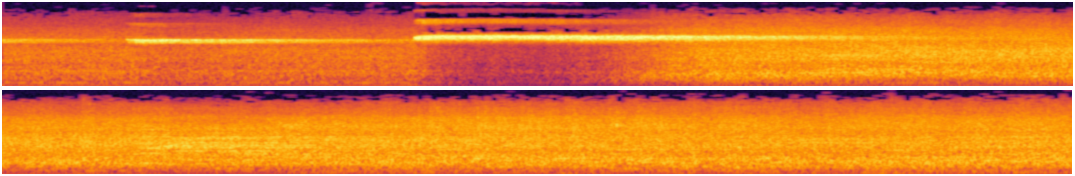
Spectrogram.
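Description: A crowd of children cheers and shouts in an echoing hall.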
